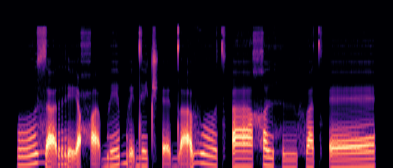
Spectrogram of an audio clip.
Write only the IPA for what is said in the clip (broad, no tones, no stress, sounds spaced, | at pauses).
ʊː z a̰ r ḛ ħ a̰ b e b ḛ d e t͡ʃʼ ɛ̰ d̪ a̰ v ʊː t͡sʼ aː χ ɨ h ɨː f a t͡sʼ ɛː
